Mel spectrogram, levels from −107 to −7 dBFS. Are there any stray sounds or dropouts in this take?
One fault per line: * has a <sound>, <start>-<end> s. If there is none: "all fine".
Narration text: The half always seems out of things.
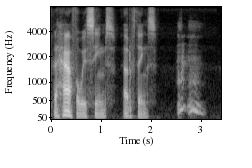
* has a throat clearing, 2.5-3.1 s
